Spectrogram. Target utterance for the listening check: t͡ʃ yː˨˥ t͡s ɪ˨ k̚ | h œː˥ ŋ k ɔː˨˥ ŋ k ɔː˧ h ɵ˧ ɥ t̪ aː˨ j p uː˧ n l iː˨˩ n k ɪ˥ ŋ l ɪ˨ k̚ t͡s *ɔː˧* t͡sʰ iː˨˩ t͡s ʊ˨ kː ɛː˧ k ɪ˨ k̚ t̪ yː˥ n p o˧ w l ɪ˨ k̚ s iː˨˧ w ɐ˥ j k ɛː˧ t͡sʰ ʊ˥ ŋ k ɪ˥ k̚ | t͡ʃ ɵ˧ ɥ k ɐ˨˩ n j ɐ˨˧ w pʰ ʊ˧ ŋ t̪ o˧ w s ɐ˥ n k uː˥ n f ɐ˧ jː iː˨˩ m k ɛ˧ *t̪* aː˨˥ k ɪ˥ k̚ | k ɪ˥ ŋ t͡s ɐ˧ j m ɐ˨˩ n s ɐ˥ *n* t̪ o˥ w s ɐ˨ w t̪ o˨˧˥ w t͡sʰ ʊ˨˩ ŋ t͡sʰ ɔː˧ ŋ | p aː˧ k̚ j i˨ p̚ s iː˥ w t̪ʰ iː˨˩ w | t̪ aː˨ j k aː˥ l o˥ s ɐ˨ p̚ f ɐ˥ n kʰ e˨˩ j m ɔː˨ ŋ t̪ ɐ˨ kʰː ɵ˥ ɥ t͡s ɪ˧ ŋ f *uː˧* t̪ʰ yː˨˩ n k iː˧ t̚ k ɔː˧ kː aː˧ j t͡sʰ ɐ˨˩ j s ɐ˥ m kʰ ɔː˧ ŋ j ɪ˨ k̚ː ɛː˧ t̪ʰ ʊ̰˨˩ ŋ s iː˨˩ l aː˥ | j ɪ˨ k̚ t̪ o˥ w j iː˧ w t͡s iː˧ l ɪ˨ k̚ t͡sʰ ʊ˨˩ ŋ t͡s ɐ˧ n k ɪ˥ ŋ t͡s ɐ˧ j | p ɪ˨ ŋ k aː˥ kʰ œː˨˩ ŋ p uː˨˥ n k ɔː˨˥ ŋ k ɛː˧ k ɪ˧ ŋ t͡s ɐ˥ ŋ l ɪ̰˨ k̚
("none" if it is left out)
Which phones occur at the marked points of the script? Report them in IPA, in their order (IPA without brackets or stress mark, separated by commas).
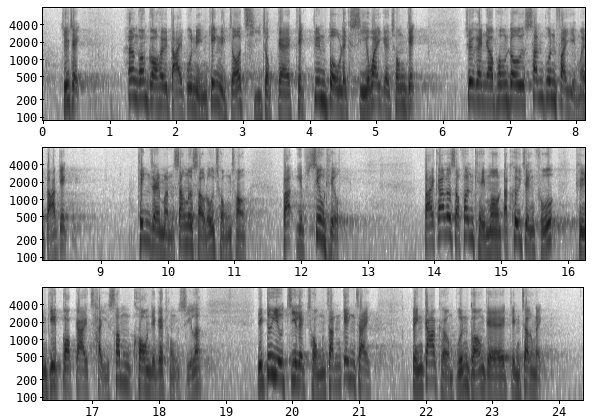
ɔː˨˥, t̪, ŋ, uː˨˥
